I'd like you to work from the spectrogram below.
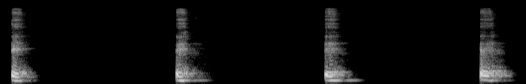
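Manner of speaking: brief "إيه", vowel not held at all; a quick "eh" for "إيه", stopped at once; short E sound. Shown as a demonstration. Teacher drills learners on the first sound, short "إيه". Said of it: "لا مد طويل ولا مد قصير".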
